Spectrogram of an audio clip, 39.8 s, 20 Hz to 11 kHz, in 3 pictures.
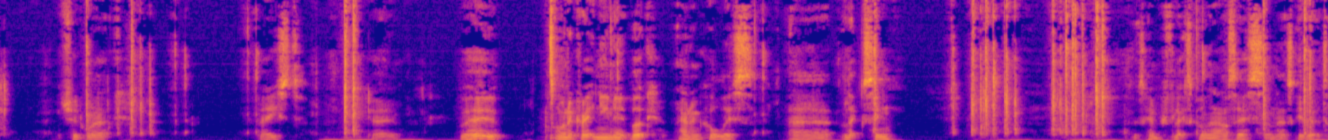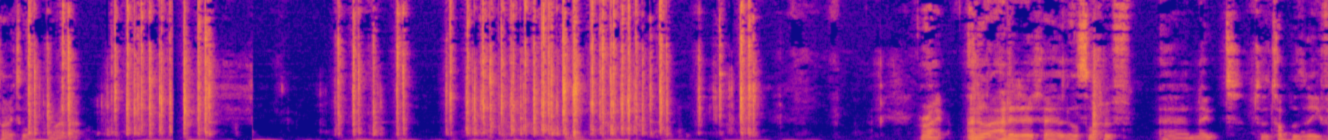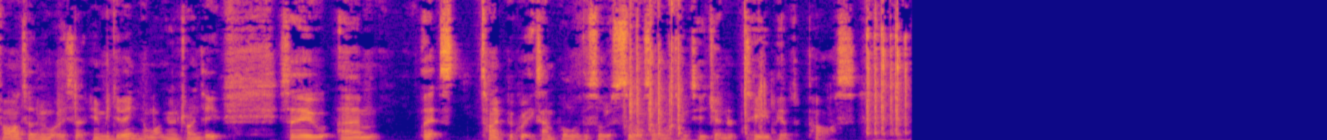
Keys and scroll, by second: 1.3 ctrl+t, 13.1 ctrl+,, 13.5 ctrl+m, 13.9 ctrl+1, 14.3-15.5 typing, 15.6 shift+Return, 16.8 ctrl+m, 17.7-20.4 typing, 20.7 shift+Return, 35.8-38.9 typing.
